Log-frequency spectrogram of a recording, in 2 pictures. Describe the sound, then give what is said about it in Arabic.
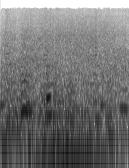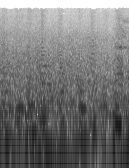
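A stormy sea with high waves in a severe storm roars in a dense, continuous wash of rushing water and wind, loud, with heavier surges swelling briefly near the start and again at the end. “الأمواج عالية.”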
